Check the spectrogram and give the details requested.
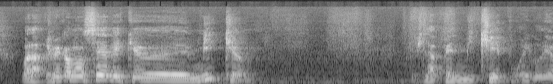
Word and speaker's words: MICKE: Bon, par exemple, je vais vous faire montrer Mick, qui s'écrit tout simplement M-I-C-K-E, qui est celui-ci.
